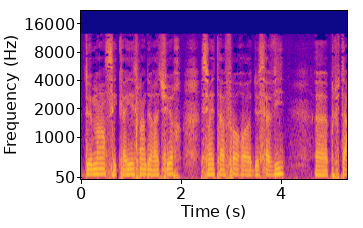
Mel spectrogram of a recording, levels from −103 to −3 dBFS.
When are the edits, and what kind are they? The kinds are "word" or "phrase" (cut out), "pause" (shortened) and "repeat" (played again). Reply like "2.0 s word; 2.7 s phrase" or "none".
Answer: 1.1 s word; 2.5 s word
